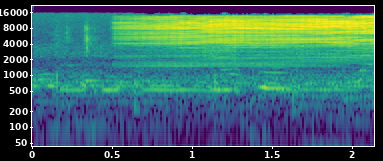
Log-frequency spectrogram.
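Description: Electric tattoo machine switched on about half a second in, then buzzing steadily.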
